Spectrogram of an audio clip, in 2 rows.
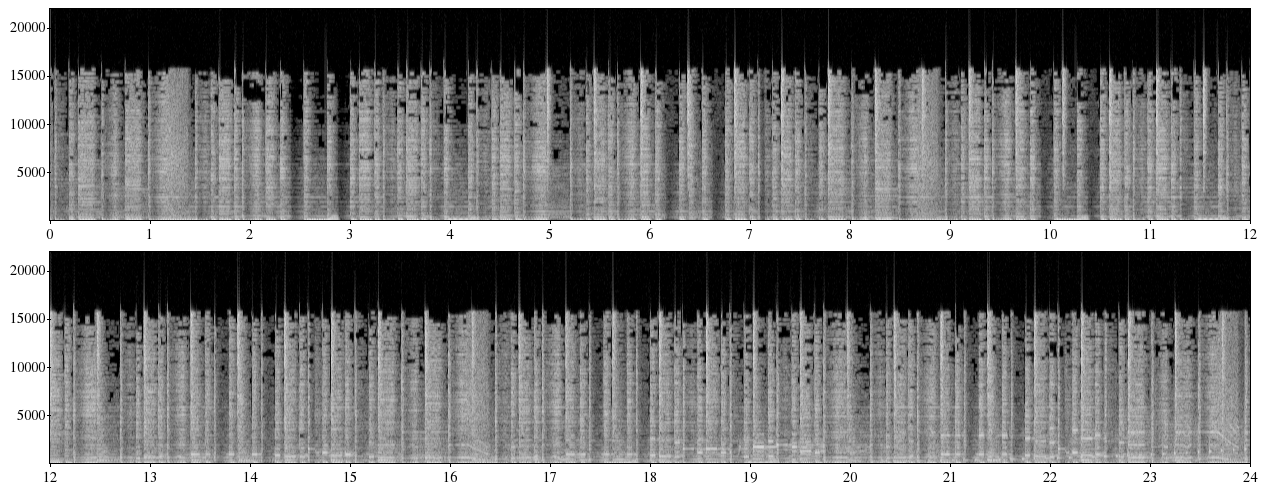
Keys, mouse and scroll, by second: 2.3 right click, 2.7-3.2 middle drag, 3.2 w, 4.9-6.8 middle drag, 6.8 scroll down 1, 7.1-8.0 scroll up 1, 8.0 ctrl+z, 8.4 ctrl+z, 9.2 ctrl+z, 10.0 middle click, 10.9 ctrl+z, 11.1 ctrl+z, 11.4 ctrl+z, 12.5 right click, 13.1 shift+right click, 14.1 ctrl+b, 16.6 Tab, 17.2 w, 21.7-24.0 drag.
